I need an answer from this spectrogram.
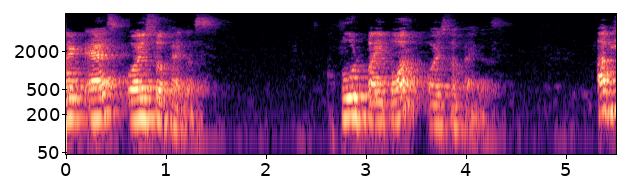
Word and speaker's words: oesophagus: अब कोई इसको ईसोफेगस प्रोनाउंस कर, ओ साइलेंट है, कोई इसको ओएसोफेगस प्रोनाउंस करता है, वो अपनी अपनी प्रोनाउंसिएशन पे है कि हम उसको कैसे स्पेल आउट करते हैं।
